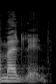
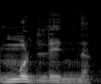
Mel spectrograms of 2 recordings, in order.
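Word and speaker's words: Magdalen: J'ai étudié l'histoire à Madeleine à l'université d'Oxford. Je croyais qu'il fallait prononcer Modelin. Chacun prononce comme il veut, inspecteur.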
